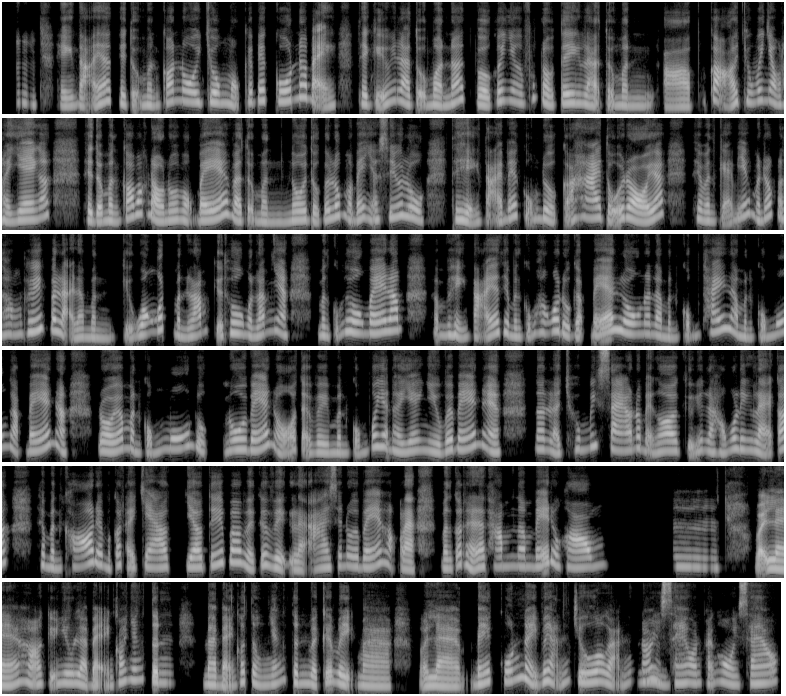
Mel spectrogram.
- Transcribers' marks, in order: tapping
- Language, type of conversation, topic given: Vietnamese, advice, Bạn đang cảm thấy thế nào sau một cuộc chia tay đột ngột mà bạn chưa kịp chuẩn bị?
